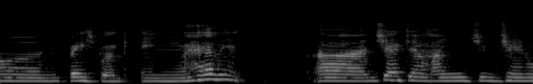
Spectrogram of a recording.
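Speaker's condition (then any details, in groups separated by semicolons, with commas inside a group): Cerebral palsy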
